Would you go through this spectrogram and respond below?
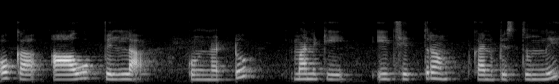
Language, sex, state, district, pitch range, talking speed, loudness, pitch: Telugu, female, Andhra Pradesh, Anantapur, 230-265 Hz, 85 wpm, -19 LUFS, 240 Hz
